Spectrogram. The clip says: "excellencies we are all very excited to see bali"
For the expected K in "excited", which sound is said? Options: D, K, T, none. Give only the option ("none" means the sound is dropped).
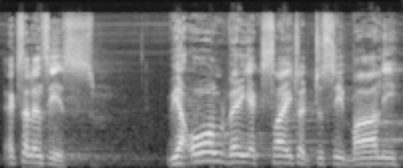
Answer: K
